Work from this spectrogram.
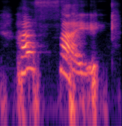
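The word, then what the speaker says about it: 八歳: Hasane hasai double s.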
